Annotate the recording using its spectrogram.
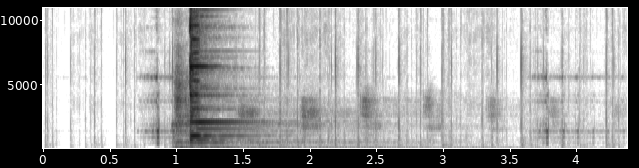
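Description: A bright video game chime rings out and fades as a scan succeeds.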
